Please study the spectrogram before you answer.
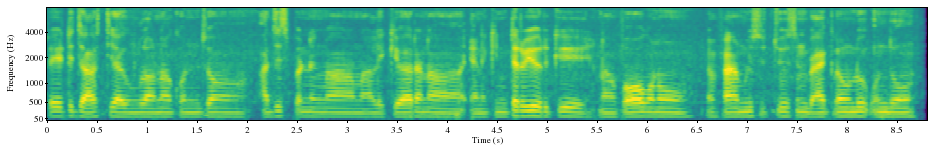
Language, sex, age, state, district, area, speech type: Tamil, male, 18-30, Tamil Nadu, Coimbatore, rural, spontaneous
